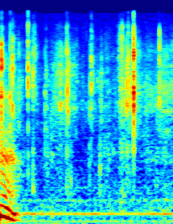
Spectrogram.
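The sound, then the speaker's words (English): Quiet, crisp crackling crunches from someone chewing a pretzel peanut butter cup, arriving in an uneven series of small bursts with no talking. “I can hear the crunch. There's like a lot the more crunch.”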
